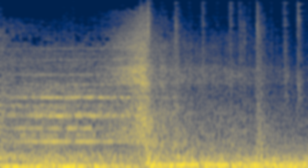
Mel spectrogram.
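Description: A bomb explosion bursts out loud, then leaves a long, dense rumbling roar with scattered crackles and no voices.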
